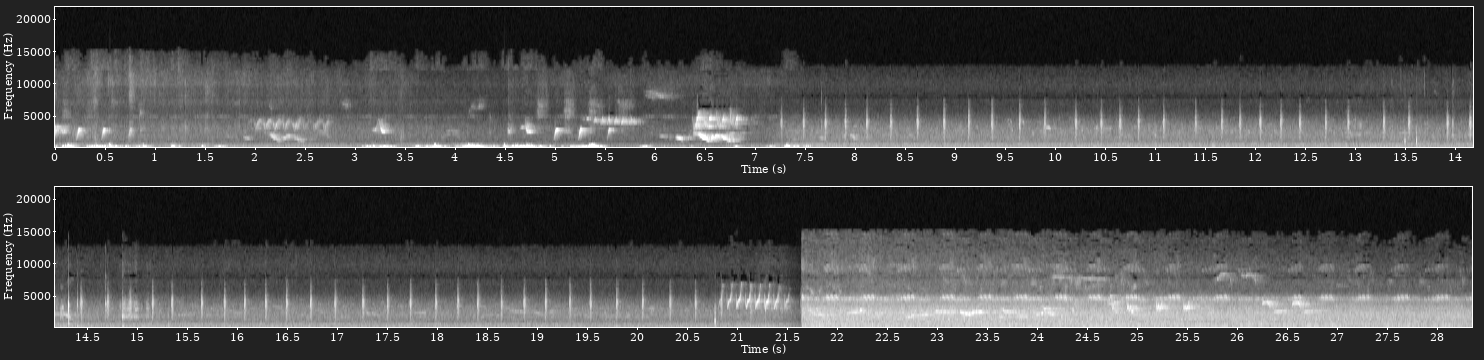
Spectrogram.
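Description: Footsteps on a grassy path with small birds chirping, for the first seven seconds or so. Then a quiet stretch with faint, even ticking about three times a second, and about two-thirds of the way through birdsong comes in over a high, steady pulsing buzz.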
